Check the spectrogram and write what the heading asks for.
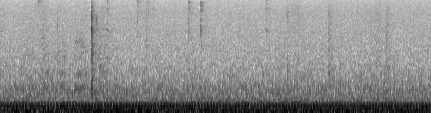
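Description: A steady low hum with a few faint short clicks, about one and two seconds in.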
